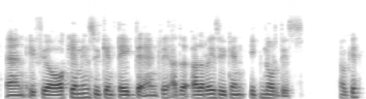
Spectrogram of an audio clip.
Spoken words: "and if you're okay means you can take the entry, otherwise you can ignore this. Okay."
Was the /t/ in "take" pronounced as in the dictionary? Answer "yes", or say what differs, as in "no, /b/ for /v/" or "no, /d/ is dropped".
yes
